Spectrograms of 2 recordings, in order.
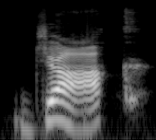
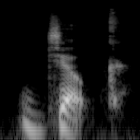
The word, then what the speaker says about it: joke: then a silent e remember that vowel is going to make the long o sound if it's an o and you do not hear the e so this would be jock joke jock is actually a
